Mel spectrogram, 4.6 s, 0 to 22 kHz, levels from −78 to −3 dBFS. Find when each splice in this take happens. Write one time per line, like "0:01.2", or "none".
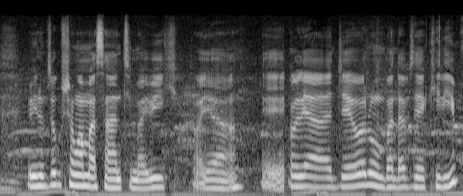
0:02.8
